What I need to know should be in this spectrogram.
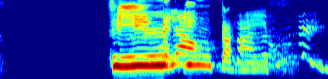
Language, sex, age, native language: Icelandic, male, 10, Icelandic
